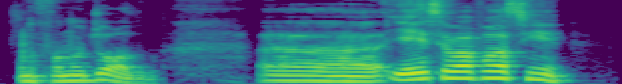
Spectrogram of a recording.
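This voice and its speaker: With an animated tone, a man speaks in very wide pitch swings. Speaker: software development youtuber. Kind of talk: casual monologue.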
